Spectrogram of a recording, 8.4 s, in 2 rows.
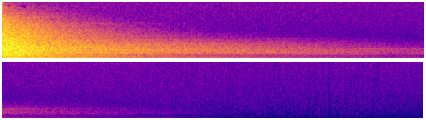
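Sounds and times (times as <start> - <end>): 
percussion: 0.0 - 4.2.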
